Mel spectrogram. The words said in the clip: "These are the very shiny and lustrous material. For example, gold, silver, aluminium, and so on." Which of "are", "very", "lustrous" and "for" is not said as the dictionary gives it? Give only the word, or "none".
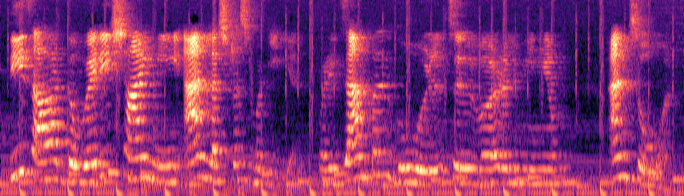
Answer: none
